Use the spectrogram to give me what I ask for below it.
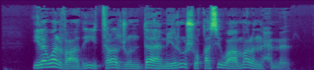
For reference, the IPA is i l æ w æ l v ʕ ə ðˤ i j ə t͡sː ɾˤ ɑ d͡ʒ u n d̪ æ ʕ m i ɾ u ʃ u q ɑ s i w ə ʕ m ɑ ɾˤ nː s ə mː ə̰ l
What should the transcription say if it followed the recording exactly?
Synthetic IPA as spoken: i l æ w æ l v ʕ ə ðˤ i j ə t͡sː ɾˤ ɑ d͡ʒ u n d̪ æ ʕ m i ɾ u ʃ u q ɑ s i w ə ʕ m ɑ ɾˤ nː ħ ə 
